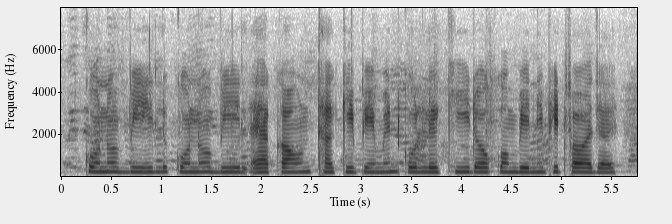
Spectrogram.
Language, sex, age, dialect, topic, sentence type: Bengali, female, 18-24, Rajbangshi, banking, question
